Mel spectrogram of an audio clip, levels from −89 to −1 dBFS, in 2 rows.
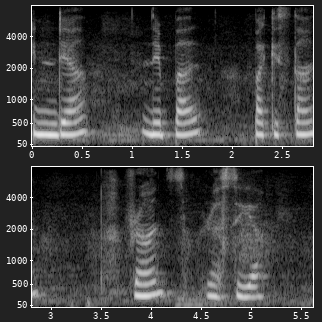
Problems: continuous background conversations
